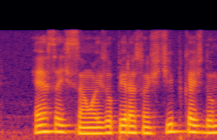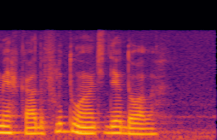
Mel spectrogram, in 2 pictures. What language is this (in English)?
Portuguese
